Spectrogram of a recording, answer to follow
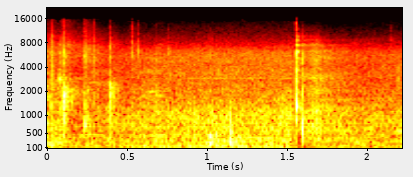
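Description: A few sharp knocks and clicks as a baseball is hit and played in the field, the loudest about one and a half seconds in.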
